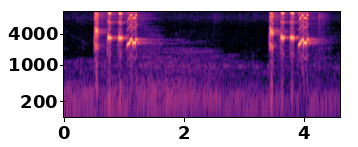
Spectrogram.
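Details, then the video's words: Energetic kutilang (Sooty-headed bulbul) song with wild-style variations, played to attract bulbuls: two identical phrases about three seconds apart, each a buzzy chirp, paired clear whistles and a slurred warbled finish, over faint background hum. "Variasi Suara burung Kutilang Gacor Full isian Alam"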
